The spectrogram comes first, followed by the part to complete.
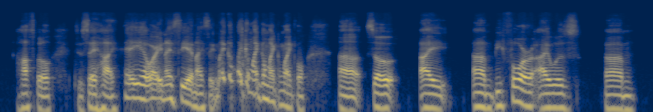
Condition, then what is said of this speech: Aphasia. I have aphasia. Aphasia is like my speaking ability.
